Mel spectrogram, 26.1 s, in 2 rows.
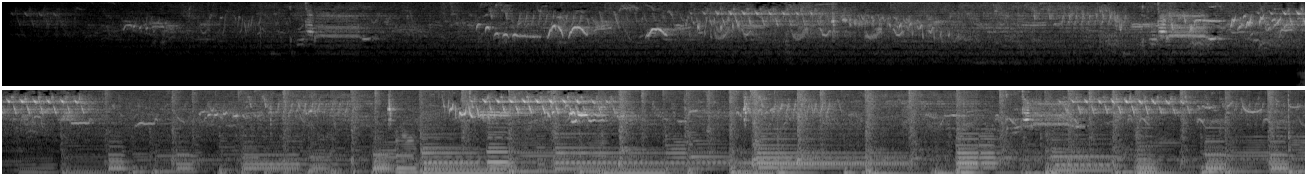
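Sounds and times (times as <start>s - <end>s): birds chirping and whistling: 10.5s - 26.0s
music: 13.1s - 26.0s.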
